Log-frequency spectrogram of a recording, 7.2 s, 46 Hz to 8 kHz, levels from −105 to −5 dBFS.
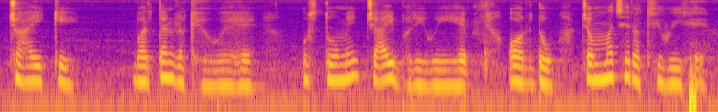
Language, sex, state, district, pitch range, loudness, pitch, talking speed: Hindi, female, Bihar, Sitamarhi, 160-210 Hz, -22 LUFS, 190 Hz, 140 wpm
